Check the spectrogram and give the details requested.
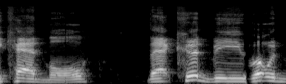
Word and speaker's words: Cadboll: this is brand new to the market Glenmorangie CAD Bowl estate 15 years old American oak bourbon cask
